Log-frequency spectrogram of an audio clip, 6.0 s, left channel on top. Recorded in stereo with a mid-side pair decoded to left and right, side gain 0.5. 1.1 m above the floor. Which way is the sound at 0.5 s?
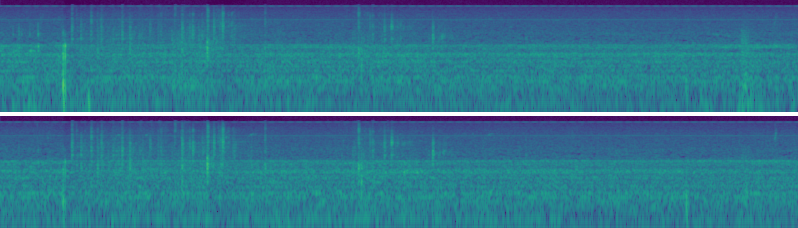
15° right.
